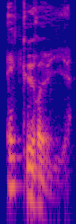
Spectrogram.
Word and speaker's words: écureuil: Avec la terminaison «e», «u» и «l», следующее существительное с окончанием «e», «u» и «l», которое произносится как «œil», c'est le mot «écureuil».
